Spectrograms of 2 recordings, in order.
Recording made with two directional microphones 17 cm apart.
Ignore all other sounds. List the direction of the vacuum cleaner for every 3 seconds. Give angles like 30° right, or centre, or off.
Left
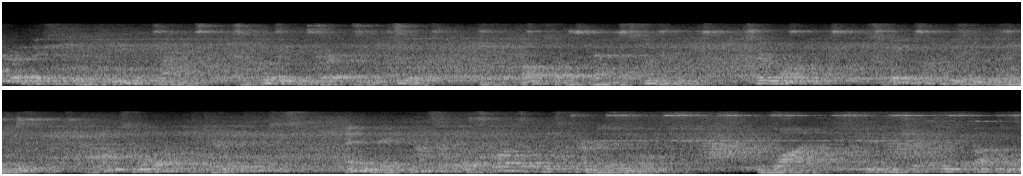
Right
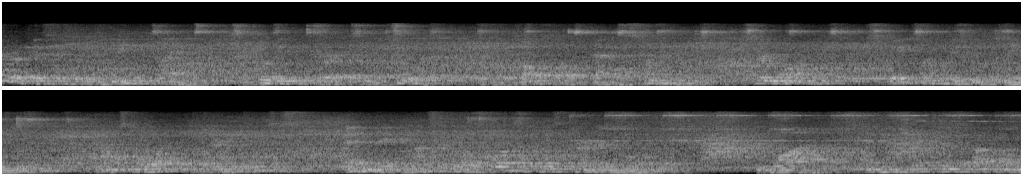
70° left, 70° left, 60° left, 30° left, 20° right, 30° right, 30° right.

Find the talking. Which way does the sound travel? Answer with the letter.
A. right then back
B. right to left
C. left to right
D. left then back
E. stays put
D.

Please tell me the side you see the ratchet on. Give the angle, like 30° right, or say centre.
50° right.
